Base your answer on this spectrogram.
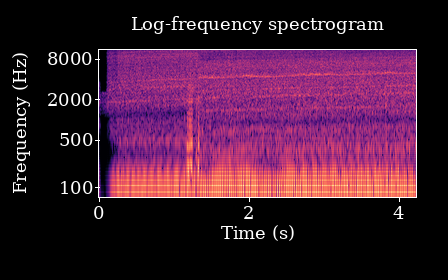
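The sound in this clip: A simulated car engine roars in an accessible audio racing video game, starting almost at once as a loud, steady, low-to-mid drone. The tone shifts briefly a little over a second in, then holds constant.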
